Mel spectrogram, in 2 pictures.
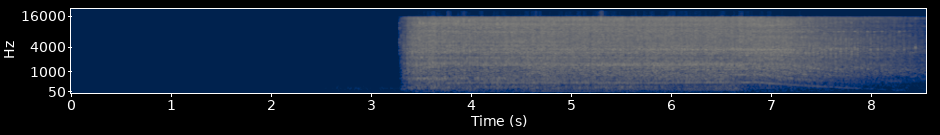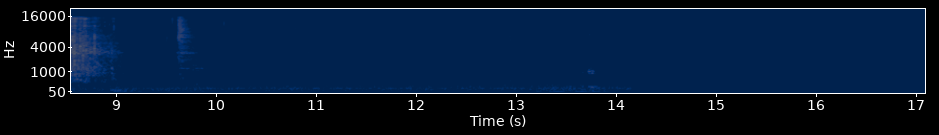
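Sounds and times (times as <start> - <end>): electric jigsaw running: 3.3 - 9.1.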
